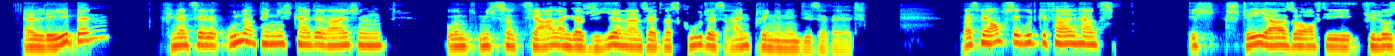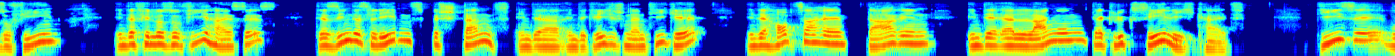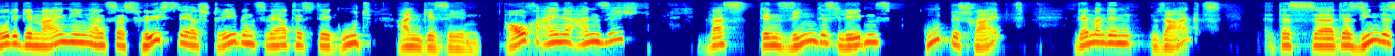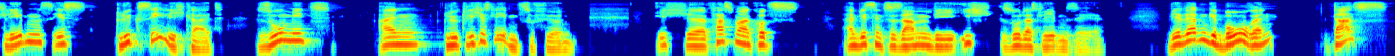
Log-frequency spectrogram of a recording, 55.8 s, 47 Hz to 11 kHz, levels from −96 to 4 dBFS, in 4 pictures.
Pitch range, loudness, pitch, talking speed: 130-180 Hz, -21 LUFS, 145 Hz, 115 wpm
